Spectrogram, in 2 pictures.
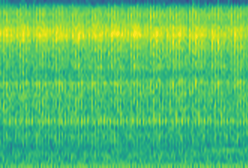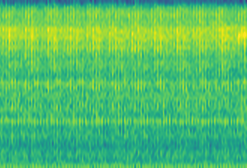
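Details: Red Swift VDI diesel idling steadily with a busy, slightly uneven clatter about three beats a second over a constant hiss; abnormal engine noise at idle, cause unclear.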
